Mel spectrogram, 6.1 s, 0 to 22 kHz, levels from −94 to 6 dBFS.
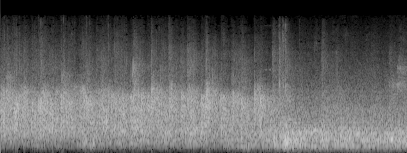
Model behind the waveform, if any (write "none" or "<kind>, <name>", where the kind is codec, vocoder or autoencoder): none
